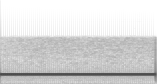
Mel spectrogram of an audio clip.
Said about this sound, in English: Let's make the phone call then.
